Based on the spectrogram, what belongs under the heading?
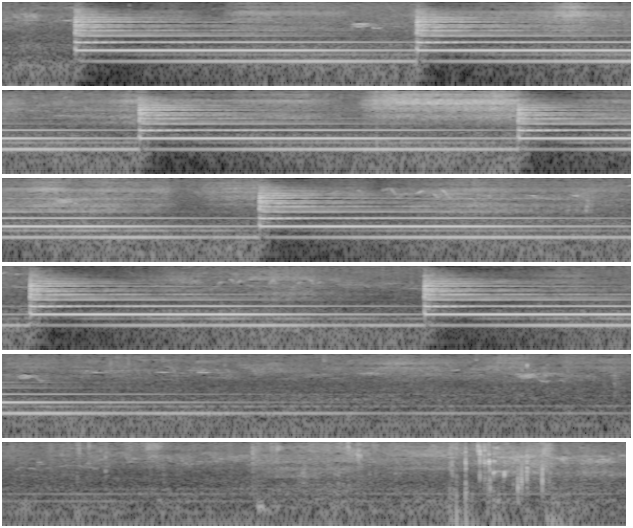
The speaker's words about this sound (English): Now let us meditate on those words with a moment of silence and the tolling of the bell.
